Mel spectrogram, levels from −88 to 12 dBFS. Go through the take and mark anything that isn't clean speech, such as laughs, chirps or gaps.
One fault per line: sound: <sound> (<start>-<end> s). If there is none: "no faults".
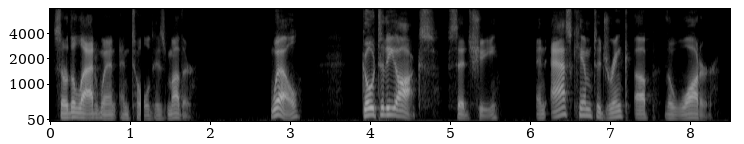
sound: dropout (1.1-1.2 s)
